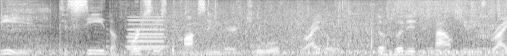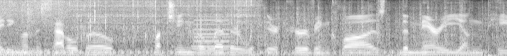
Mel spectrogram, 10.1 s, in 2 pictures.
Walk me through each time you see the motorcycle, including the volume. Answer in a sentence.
The motorcycle can be heard from 0.2 to 10.1 s, getting louder then quieter.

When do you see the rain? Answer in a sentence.
You can hear the rain from 0.0 to 10.1 s.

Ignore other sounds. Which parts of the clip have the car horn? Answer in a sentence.
You can hear the car horn from 1.1 to 1.7 s and from 6.8 to 7.5 s.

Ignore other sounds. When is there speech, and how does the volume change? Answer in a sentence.
You can hear the speech from 0.0 to 10.1 s, at a steady volume.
